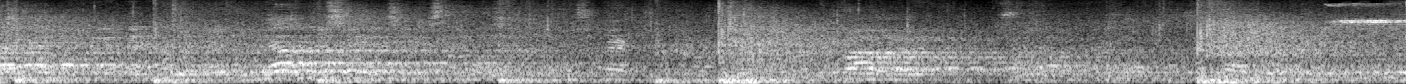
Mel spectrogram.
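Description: Sneakers squeak on a wooden court in an echoing hall.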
